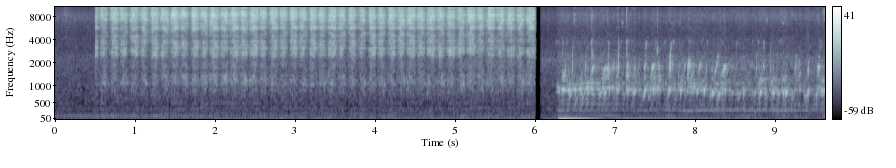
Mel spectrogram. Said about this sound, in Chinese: 原来是一只小火龙。已经要准备睡觉啦，他已经刷好了牙，漱好口，还洗好脸。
